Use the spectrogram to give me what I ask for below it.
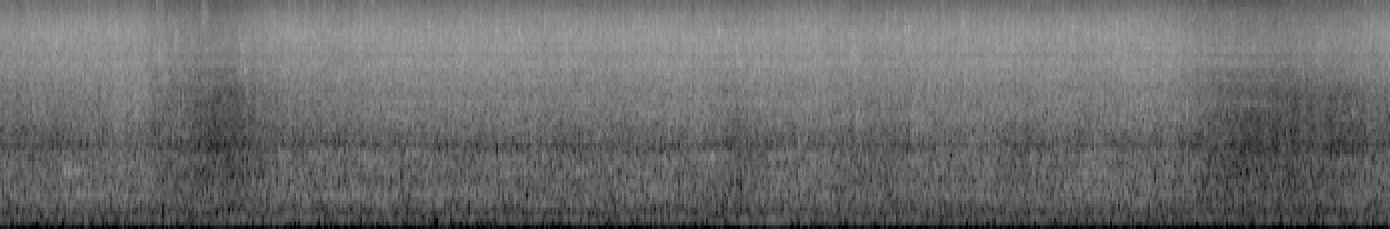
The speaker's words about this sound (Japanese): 頭の耳側をゆすぎますね。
